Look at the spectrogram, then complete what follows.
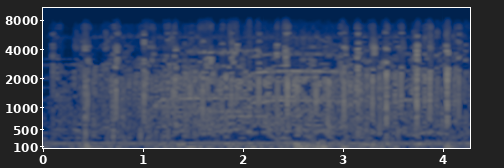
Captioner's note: applause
